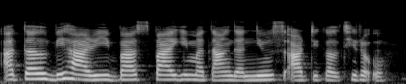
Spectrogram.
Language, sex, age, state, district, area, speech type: Manipuri, female, 18-30, Manipur, Kakching, rural, read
